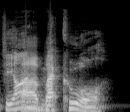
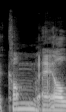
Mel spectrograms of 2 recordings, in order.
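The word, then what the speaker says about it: Fionn mac Cumhaill: It looks like Fionn Mac, but it's not pronounced that way. – It's like Fionn McCool. Like the cum hail looks, it's just like cool. I don't know. It's not cum hail. That's not how you pronounce it.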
